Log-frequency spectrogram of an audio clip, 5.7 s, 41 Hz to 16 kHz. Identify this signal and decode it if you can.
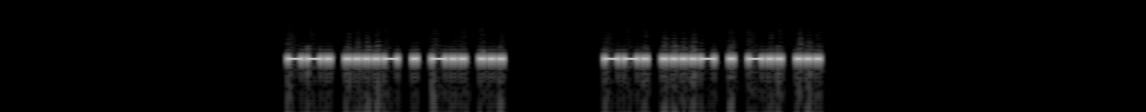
Morse code, heard as a keyed tone, about 49 wpm, 700 Hz. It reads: G4EDS G4EDS
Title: DXCC-100 Call Signs - 5 Characters - Repeated 2x - 50wpm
